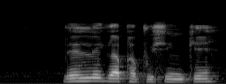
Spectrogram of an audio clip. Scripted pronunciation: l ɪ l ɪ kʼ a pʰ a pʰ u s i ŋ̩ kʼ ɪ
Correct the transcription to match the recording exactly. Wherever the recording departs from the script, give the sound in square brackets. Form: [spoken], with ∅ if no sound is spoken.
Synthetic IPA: l ɪ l ɪ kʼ a pʰ a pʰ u [ʃ] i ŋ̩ kʼ ɪ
